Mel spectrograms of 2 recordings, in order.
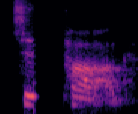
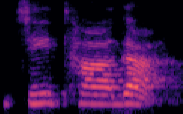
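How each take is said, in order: First: The word ends without the final vowel sound. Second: The word ends with a final vowel sound. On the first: This is the casual conversational form. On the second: This is the full careful form.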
